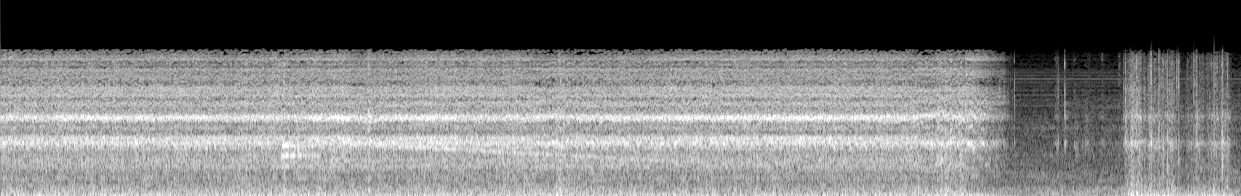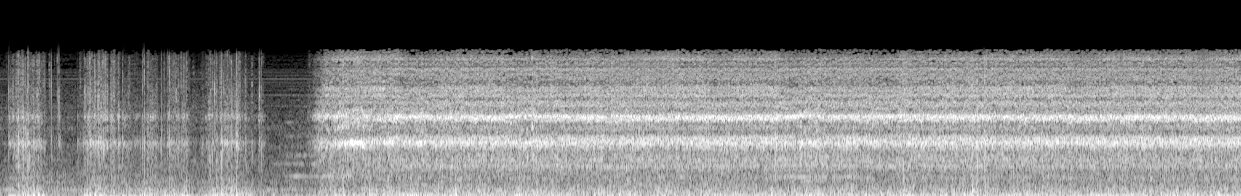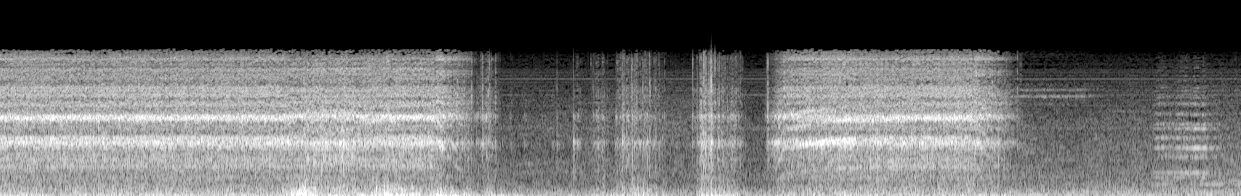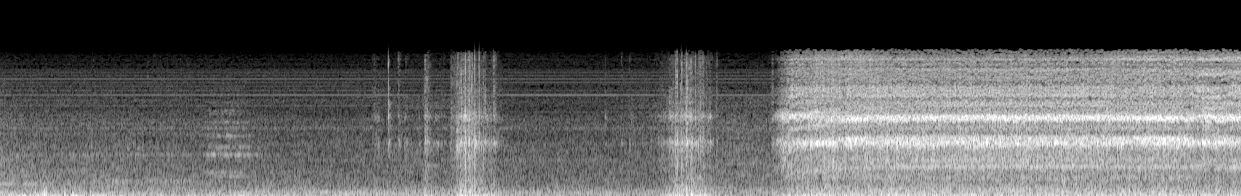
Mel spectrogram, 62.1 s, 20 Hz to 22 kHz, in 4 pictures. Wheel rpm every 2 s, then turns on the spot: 160, 160, 160, 160, 160, 150, 20, 30, 20, 30, 160, 160, 160, 160, 160, 160, 160, 160, 50, 20, 90, 100, 0, 0, 0, 0, 10, 10, 120, 160, 160.
14-18 38-40 52-56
